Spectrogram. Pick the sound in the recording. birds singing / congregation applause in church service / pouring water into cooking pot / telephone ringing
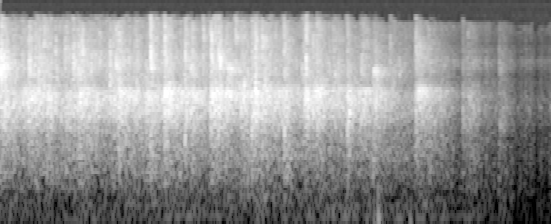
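congregation applause in church service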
